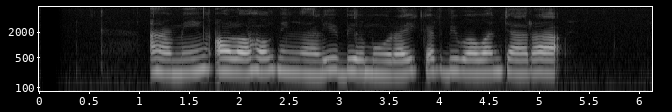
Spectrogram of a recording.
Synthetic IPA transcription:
ʔamiŋɔlɔɦɔk̚niŋalibilmuɾaikərdiwawaɲt͡ʃaɾa

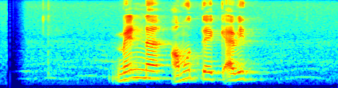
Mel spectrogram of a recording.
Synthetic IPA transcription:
menːəa̰mut̪ːekæ̰ʋit̪̚

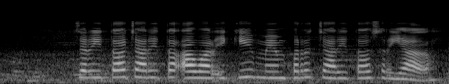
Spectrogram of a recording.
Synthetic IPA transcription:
t͡ʃəɾit̪ɔt͡ʃaɾit̪ɔʔawalikimɛmpərt͡ʃaɾit̪ɔsəɾial

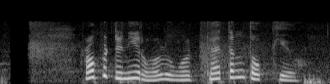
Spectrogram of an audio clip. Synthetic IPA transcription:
rɔbərt̪̚də̤niɾɔluŋoɖ̥a̤t̪əŋt̪okio

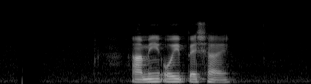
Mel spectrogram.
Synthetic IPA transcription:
a̰miʔojpeʃae

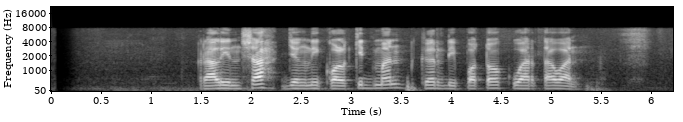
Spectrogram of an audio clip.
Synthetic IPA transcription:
ralinsahd͡ʒɨŋnikɔlkidmankɨrdipɔt̪ɔkuwart̪awan

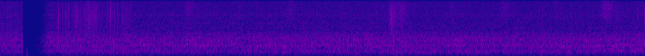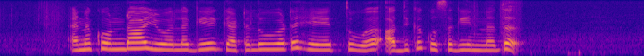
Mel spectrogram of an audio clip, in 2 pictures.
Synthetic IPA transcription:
ænəkoɳɖaːjuələɡeːɡæʈəluːʋəʈəɦeːt̪uʋəʔad̪ʱikəkusəɡinːəd̪ə

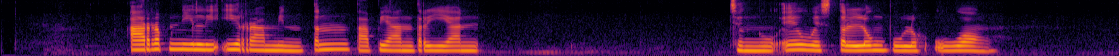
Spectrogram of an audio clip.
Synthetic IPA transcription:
ʔaɾəp̚niliʔiramint̪ənt̪apiant̪ɾian | d̥ʒ̥ə̤ŋuʔewɪst̪əlʊŋpulʊhuwɔŋ

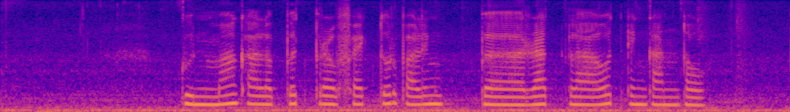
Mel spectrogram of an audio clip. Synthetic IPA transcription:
ɡ̥ṳnmakaləb̥ə̤t̪̚pɾofɛk̚t̪ʊrpalɪŋb̥a̤ɾat̪̚laʊt̪ʔɪŋkant̪ɔ

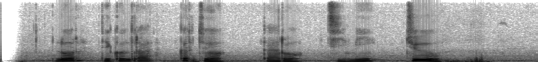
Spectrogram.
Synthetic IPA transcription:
nʊrd̪̥i̤kɔnt̪ɾakərd̥ʒ̥ɔ̤kaɾod̥ʒ̥i̤mi̥d͡ʒ̥uʔu

